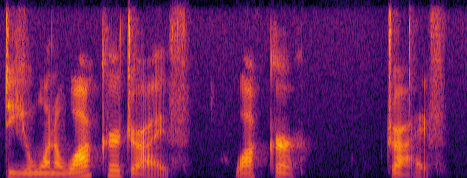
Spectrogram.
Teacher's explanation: the or is not important to pronounce perfectly with an or it can change to just the ER noise so I put ER to represent that do you want to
